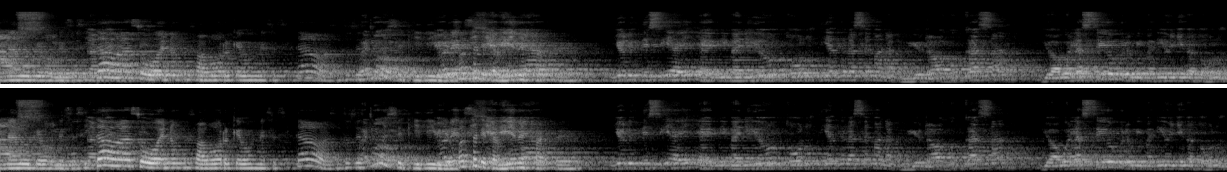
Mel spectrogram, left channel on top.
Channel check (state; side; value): normal; both; correlation 0.73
